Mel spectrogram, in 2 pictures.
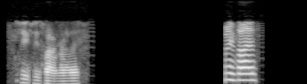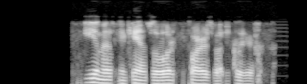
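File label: Police Southwest District Dispatch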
